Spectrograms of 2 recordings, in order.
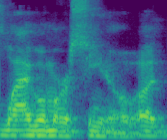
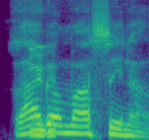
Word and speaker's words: Lagomarsino: it I'd say 99.9% correct okay so it's Lago marcino my name okay Lago marcino okay I thought I was halfway right okay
